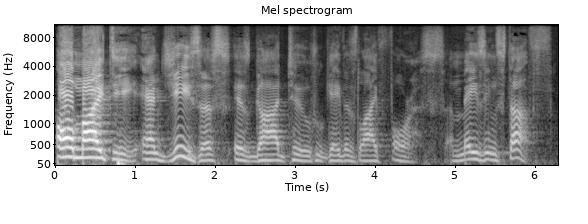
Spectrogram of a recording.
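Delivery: ordinary talk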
